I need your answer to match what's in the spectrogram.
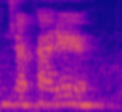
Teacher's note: a sílaba mais forte é a última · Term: oxítonas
